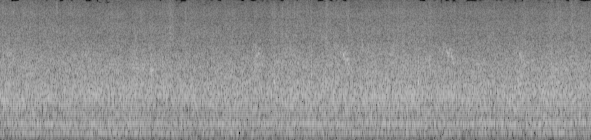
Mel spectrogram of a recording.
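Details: Spring beehive busy with honeybees flying in and out, giving an unbroken droning hum of many wings, with a few faint high chirps of birds over the buzz.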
